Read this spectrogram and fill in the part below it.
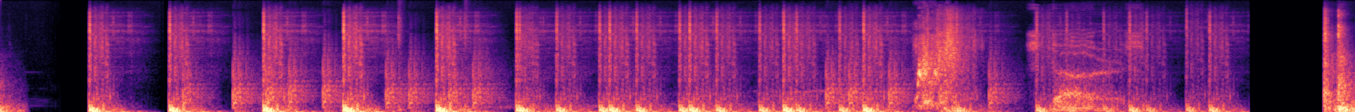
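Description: Quick footsteps thud across a metal walkway.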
